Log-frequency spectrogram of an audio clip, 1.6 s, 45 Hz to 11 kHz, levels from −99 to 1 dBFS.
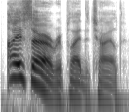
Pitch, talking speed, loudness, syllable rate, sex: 120 Hz, 185 wpm, -17 LUFS, 4.2 syllables/s, male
